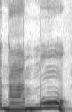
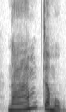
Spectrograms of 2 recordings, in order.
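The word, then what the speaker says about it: น้ำมูก: 남목 이래서 아까 코 코를 우리가 단어 배워보았는데요. 코라는 단어가 자목이었어요. 그런데 콧물이라고 발음할 때는 남자목 아니고요. 남목이라고 발음해 주셔야지 되겠습니다.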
